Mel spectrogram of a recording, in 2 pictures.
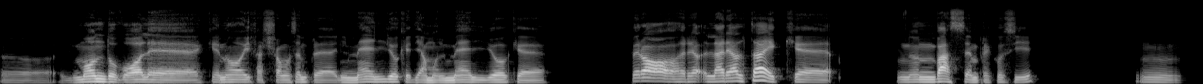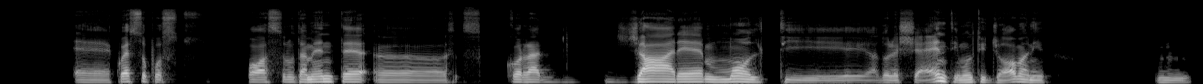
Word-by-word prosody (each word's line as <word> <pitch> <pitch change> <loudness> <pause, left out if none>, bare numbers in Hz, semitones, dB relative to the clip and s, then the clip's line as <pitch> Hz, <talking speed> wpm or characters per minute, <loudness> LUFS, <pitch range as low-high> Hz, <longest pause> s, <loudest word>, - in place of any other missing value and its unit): ehm, 95 -2 -15
il 95 +3 -13
mondo 125 +1 +5
vuole 105 -3 +2
che 110 +2 -7
noi 110 0 0
facciamo 105 -1 -5
sempre 105 -2 -3
il 100 +1 -2
meglio, 120 +3 +1
che 105 -3 -5
diamo 100 -1 0
il 100 - 0
meglio 105 +1 +1
che 95 -2 -4 0.8
però 150 -4 +5
re 130 0 -2
la 130 +2 +2
realtà 155 +6 +6
è 130 - +1
che 105 -3 -2 0.6
non 115 +1 0
va 135 +3 +7
sempre 105 -2 -4
così. 110 +4 -7 1.0
Mhmm, 105 -2 -7 0.9
e 105 -2 -8
questo 130 0 -1
può - - -7
s - - -12
s - - -26 0.4
può 110 0 -1
assolutamente, 120 +2 0
ehm, 100 -2 -7
s - - -19
s - - -18 0.2
scorag 115 -2 -2 0.5
giare 125 +3 +4
molti 110 -5 -2
adolescenti, 100 +7 -1
molti 105 +1 -1
giovani. 100 0 -1 1.1
Mh. 95 -2 -7
110 Hz, 105 wpm, -21 LUFS, 100-120 Hz, 1.1 s, va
